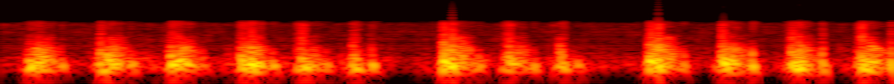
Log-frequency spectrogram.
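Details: Strong heart sounds with uneven spacing and occasional pauses between beats, an irregular rhythm; the arrhythmia was deliberately induced by applying compression.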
